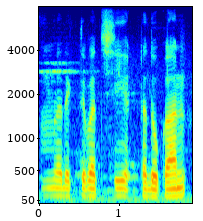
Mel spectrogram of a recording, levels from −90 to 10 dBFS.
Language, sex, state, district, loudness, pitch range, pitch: Bengali, male, West Bengal, Cooch Behar, -20 LUFS, 110-115 Hz, 115 Hz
